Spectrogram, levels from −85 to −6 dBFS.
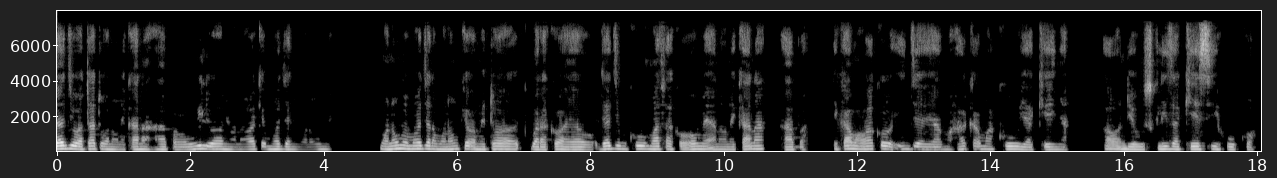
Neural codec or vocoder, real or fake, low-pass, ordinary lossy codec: none; real; 7.2 kHz; AAC, 48 kbps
